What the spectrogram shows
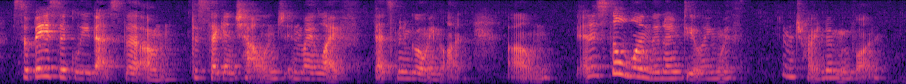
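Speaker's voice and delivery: crying through the words, tearful, voice breaking. Speaking to you guys on here, crying. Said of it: "I can't stop crying".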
